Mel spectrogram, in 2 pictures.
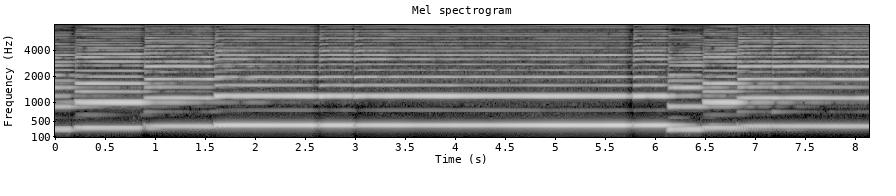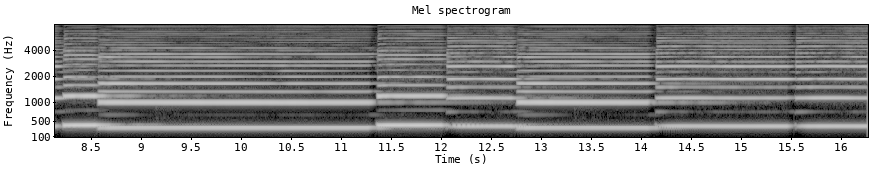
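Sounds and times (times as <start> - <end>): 
clarinet playing slow foxtrot: 0.0 - 16.2.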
